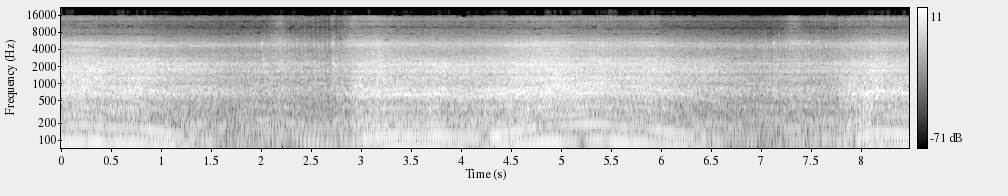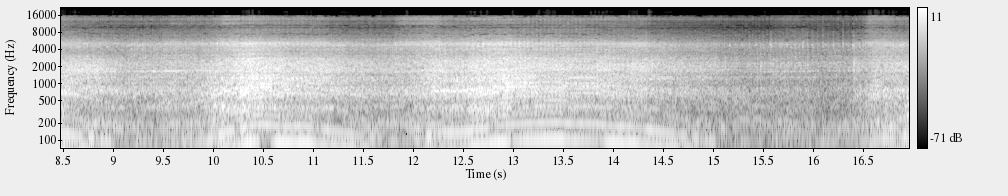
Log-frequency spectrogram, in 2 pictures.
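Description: A car engine runs during a GDI intake valve and soot cleaning service, held around 2,000 RPM. It is close and steady, with slow, repeated surges in revs throughout.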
